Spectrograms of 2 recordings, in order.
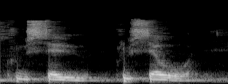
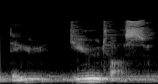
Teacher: two vowels that sort of smush together uh where the first one is pronounced almost like a y sound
